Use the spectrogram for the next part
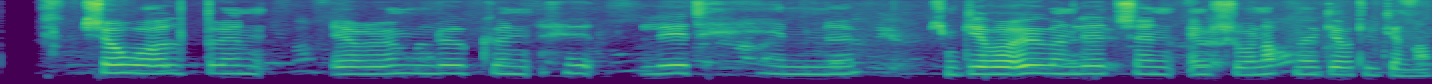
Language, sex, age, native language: Icelandic, male, 18-19, Icelandic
